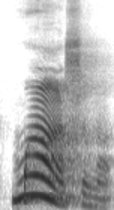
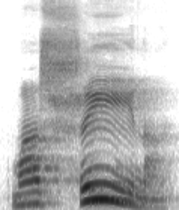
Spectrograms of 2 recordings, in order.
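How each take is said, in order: First: «Машина» slowly, first а stressed and held; drawn-out stressed vowel. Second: «Машина» very slowly, stressed и held long; drawn-out stressed vowel. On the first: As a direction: stretch the first а: MAAA-shyna in «Машина». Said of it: "який голосний тягнеться?". (протяжне наголошене перше «а» в слові «Машина») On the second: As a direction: stretch the и: ma-SHYYY-na in «Машина». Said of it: "Який голосний тягнеться?". (протяжне наголошене «и» в слові «Машина») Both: Shown as a demonstration.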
